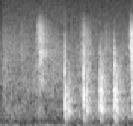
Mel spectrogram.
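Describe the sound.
Knocking on an apartment door: five sharp, distinct knocks in an uneven rhythm, loud and clear with no voices.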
